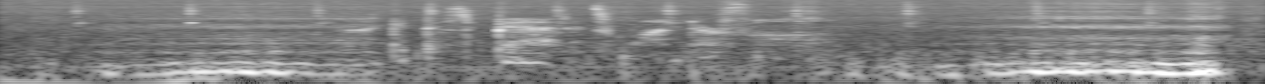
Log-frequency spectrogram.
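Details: Two low, rumbling snores from a sleeping female pet in her new bed, with faint whispered talk between them; snoring.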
